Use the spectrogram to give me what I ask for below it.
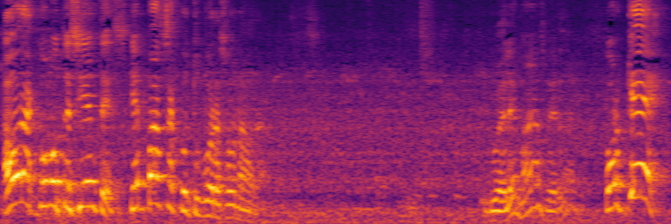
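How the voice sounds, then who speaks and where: A man preaching a sermon, asking rhetorical questions and swinging between loud and soft delivery. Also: very high voice, huge pitch swings, a little slow, slight background noise, poor audio. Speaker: pastor.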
